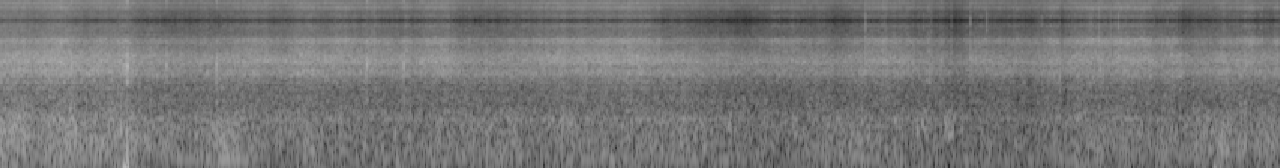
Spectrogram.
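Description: Steady hiss of deep powder snow sliding under a rider descending through trees, with low wind rumble on the microphone. One sharp thump about a second and a half in, and the hiss eases a little in the second half.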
